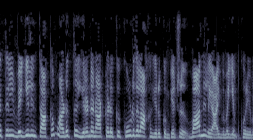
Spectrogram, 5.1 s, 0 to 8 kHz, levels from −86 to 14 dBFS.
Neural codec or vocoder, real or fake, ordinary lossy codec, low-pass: none; real; none; 7.2 kHz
